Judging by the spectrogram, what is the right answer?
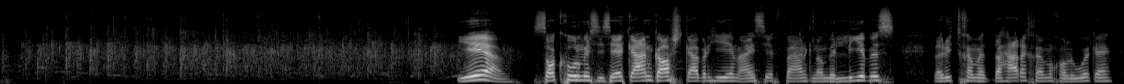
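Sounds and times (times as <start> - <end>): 
audience applause: 0.0 - 4.7
speech: 4.6 - 11.2.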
